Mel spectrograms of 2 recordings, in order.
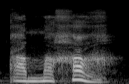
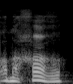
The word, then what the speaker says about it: Amahaj: Que de Amahaj, que es la pronunciación exacta de este tema, o sea, de esta palabra, de vocablo Amahaj, es como la R de París, Paris, que se pronuncia como una GH, Amahaj, se transformó en la J castellana.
